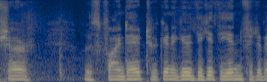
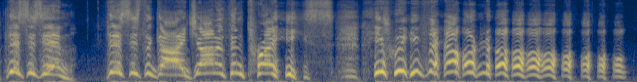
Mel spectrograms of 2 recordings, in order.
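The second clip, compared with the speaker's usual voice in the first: gasp, then yell it out much higher and louder; triumphant discovery, full-throated; excited shout; 16 dB louder, much slower than usual. Real, not acted. Streamer spots the actor he was searching for, ecstatic shout.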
